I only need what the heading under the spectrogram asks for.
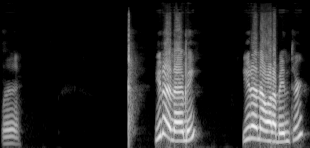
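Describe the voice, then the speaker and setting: A woman's voice: sits high, very animated, moderate pace, a bit bright. A teenage woman, giving blunt, sweary advice straight to camera in a casual vlog recorded at home. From Australia. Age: teens. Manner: blunt, swears freely, talks straight to the viewer. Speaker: vlogger.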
